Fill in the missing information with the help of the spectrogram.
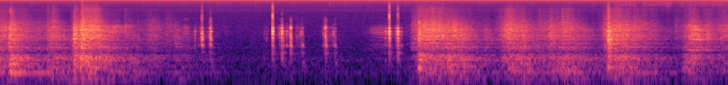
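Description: Chimney inspection camera being lowered down a prefab fireplace's metal flue, its head and push rod scraping and knocking against the metal pipe in rough sliding bursts. A quieter spell in the middle holds a few sharp clicks.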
